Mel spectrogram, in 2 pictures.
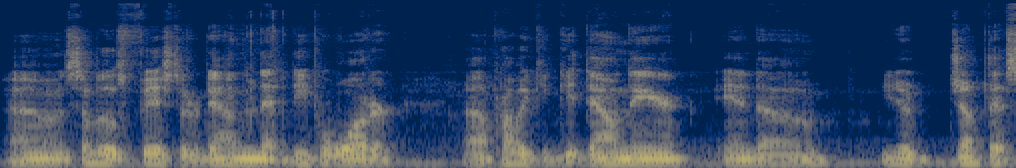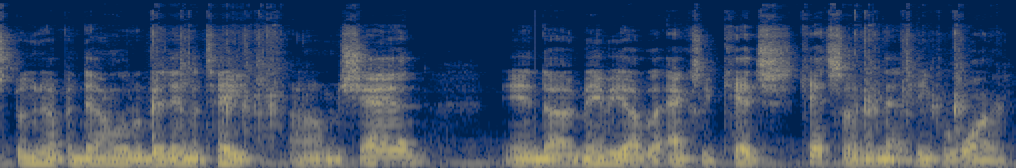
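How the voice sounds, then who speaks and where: A man hosting his fishing channel, casually reviewing baits at home in a relaxed, chatty way with lots of ums and uhs. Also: fairly low pitch, brisk, a little hiss or hum.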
